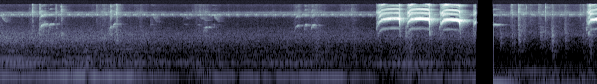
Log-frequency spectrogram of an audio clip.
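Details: Bar-winged prinia's menacing call, used as a lure to make other prinias call. After a soft stretch with scattered faint chirps and a low hum, a loud series of three buzzy notes bursts out, and a fourth starts at the end.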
